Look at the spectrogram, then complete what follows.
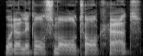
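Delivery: unhurried Death, every word weighed; grim reaper voice. A narrator's reading.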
